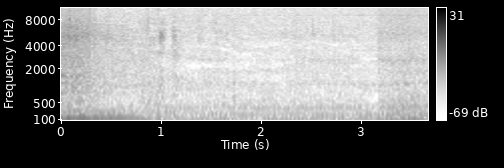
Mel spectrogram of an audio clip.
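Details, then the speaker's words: RV generator, not in eco mode, with 50 amp soft start: low steady rumble lifts in pitch and loudness as the bedroom air conditioner compressor, set 67 on low fan, comes on; generator idles up and responds normally. "All right, generator just kicked up. Uh so the bedroom air conditioner should be blowing cold now."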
